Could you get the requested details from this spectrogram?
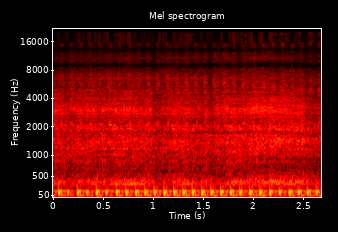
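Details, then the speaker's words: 50cc kids' quad, first run after revival with oil checked: small engine thumps out a steady clatter about ten knocks a second; owner suspects transmission noise, unconfirmed. "It sounds like a transmission thing or something."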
